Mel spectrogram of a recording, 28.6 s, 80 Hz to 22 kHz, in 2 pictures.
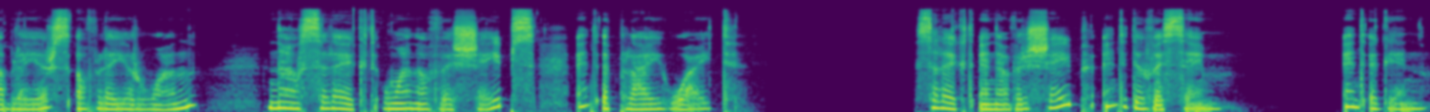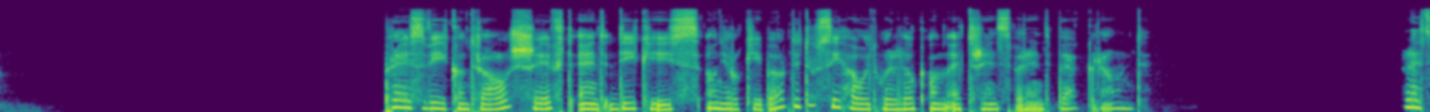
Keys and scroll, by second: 18.7 ctrl+shift+d, 26.7 ctrl+shift+d.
